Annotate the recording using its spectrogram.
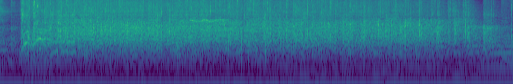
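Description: Audience applauding, breaking out about half a second in and going on for over nine seconds, with a short whoop near the start and a brief whistle about four seconds in.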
